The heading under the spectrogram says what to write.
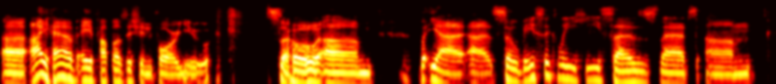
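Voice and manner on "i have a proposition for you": put-on posh British accent in a text-to-speech style voice. Speaker imitates a character's phone text-to-speech message, text-to-speech British accent. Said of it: "very much a uh, astute British accent".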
